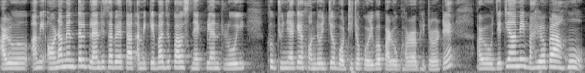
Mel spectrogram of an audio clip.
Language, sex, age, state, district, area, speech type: Assamese, female, 45-60, Assam, Tinsukia, urban, spontaneous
